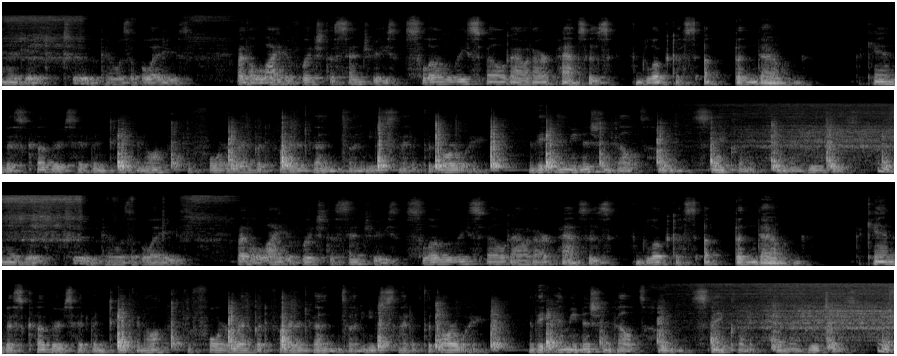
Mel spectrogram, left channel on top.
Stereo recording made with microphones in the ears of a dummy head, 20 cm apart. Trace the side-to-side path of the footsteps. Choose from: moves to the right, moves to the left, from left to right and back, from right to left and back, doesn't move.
moves to the left.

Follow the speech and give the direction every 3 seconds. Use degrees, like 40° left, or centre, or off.
80° left, 60° left, 10° right, 40° right, 40° right, 40° right.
